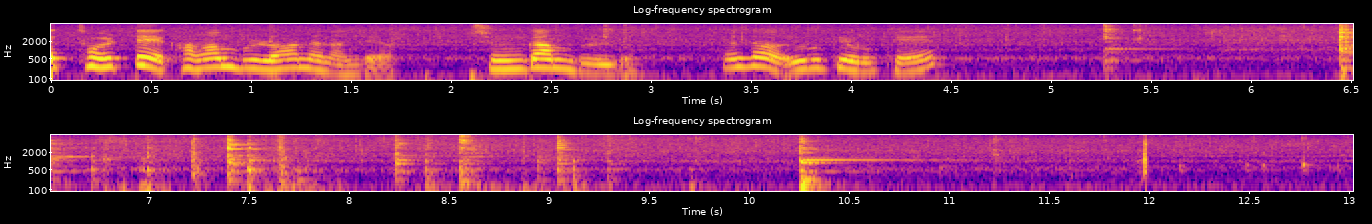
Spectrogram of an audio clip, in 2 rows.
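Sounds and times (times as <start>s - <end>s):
chicken sizzling in a pot: 0.0s - 13.0s
metal tongs clacking and scraping: 5.2s - 5.7s, 6.4s - 11.4s.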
